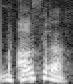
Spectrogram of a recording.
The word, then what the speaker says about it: Maquoketa: He pronounced it right, Maquoketa.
